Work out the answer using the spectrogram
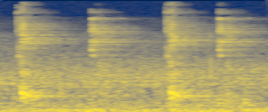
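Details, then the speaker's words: Craftsman zero-turn mower at key-on: crisp clicks about every third to half second as relays and fuel shutoff solenoid energize, confirming safety switches working; normal. "that's everything coming alive. And another thing that actually is clicking, that is a fuel shutoff solenoid. Again, if that doesn't click, you can feel it, you can hear it."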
